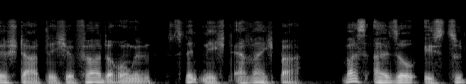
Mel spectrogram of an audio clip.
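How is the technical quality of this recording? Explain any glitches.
Technical quality takes a real hit in one stretch. Between 1.39 and 2.01 s there's repeated packet loss with a robotic sound. Four holes open up, the longest 59 ms. Each is patched by stretching the last bit of sound, so about a third of that stretch comes out choppy. The top end of the whole clip stops around 8 kHz, which fits a call codec like Opus running at roughly 64 kbps.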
